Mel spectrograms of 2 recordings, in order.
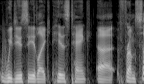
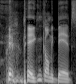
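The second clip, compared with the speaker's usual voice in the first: bad put-on thick Boston accent; 2 semitones higher than usual. Playing a character from Boston named Babs, in a bad Boston accent. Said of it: "keep this accent up".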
